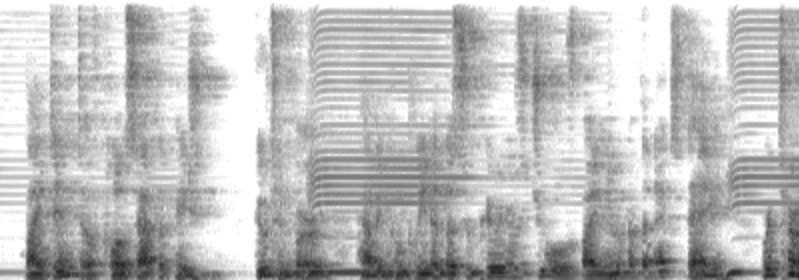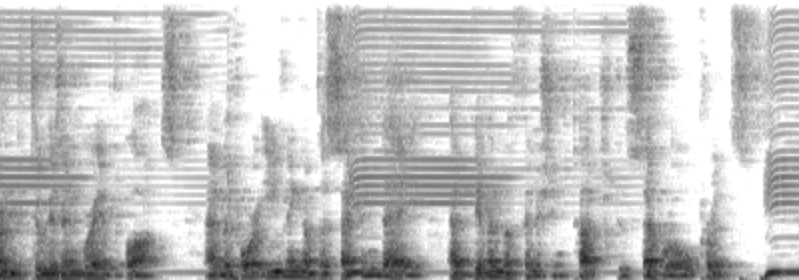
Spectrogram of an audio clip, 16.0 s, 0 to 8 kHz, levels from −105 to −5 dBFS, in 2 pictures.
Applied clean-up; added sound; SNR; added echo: classical method WPE with log-MMSE.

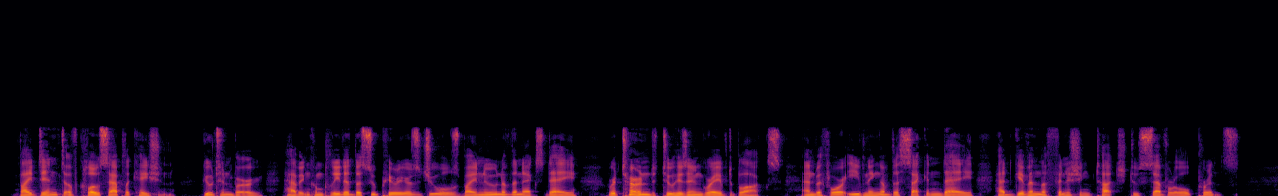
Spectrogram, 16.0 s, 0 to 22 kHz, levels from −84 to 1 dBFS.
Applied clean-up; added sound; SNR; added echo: none; none; none; none.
